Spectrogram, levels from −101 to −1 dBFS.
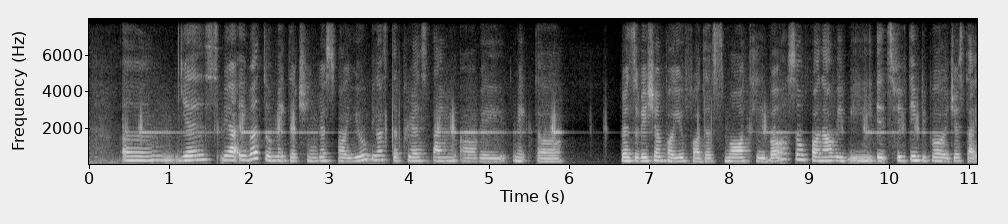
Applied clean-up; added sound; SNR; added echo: neural mask model RNNoise.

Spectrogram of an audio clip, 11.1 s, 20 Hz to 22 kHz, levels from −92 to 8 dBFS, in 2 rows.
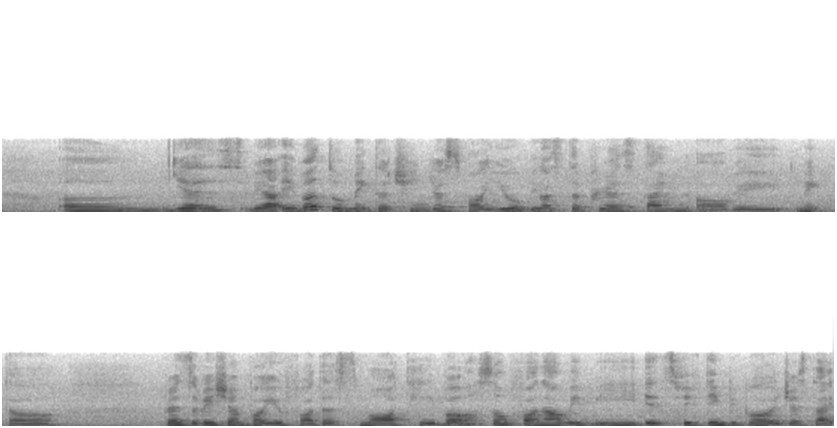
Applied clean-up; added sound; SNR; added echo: none; none; none; none.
